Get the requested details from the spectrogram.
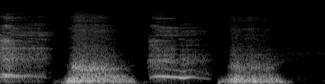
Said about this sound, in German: Also für alle, ich hole euch mal ab, die Wimhoff Atemtechnik geht so, dass man ungefähr 30 Mal äh, ein- und ausatmet sehr, sehr intensiv, aber ohne Pause zwischen dem Ein- und Ausatmen. Das heißt, es hört sich dann irgendwie so an.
